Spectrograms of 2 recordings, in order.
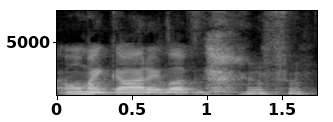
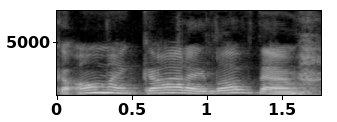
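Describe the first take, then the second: First: It sounds frustrated and exasperated. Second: It sounds happy and delighted.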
